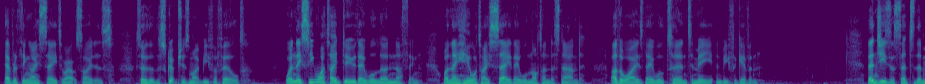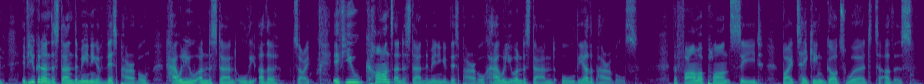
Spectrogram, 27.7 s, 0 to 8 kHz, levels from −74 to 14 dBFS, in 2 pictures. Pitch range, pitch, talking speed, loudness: 115-155 Hz, 125 Hz, 195 wpm, -27 LUFS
